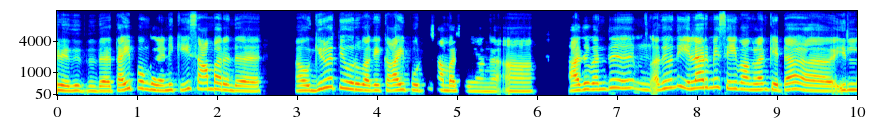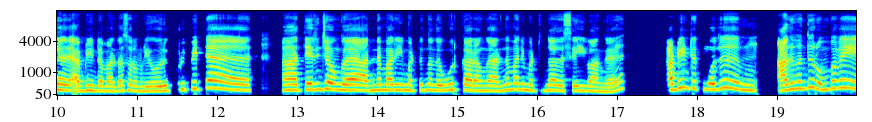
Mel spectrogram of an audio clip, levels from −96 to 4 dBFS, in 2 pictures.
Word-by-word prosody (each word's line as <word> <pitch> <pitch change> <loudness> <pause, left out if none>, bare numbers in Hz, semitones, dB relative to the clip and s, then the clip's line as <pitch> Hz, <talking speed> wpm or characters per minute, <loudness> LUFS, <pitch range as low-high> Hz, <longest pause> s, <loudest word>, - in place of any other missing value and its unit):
கடையாது 210 -1 +3
இந் 200 +1 -11
இந்த 205 - +1 0.2
தை 230 - +6
பொங்கல் 260 -7 +2
அன்னைக்கு, 240 +2 -2 0.2
சாம்பார் 275 -2 +3
அந்த 215 -1 -2 1.0
21 320 -6 +2
வகை 225 0 +2
காய் 230 +3 +4
போட்டு 230 +2 -3
சாம்பார் 215 -3 0
செய்வாங்க. 185 -2 -7 0.2
அ - - -1 0.8
அது 245 +4 +4
வந்து 275 +6 -2 0.5
அது 265 - 0
வந்து 375 +4 -2
எல்லாருமே 340 +4 +5
செய்வாங்களான்னு 265 -3 +1
கேட்டா 245 +2 +3 0.7
இல்ல, 250 +1 0 0.3
அப்டின்ற 210 0 -2
மாரி 195 -1 -3
தான் 215 - -4
சொல்ல 205 - -4
முடியும். 195 +1 -3
ஒரு 205 - +2
குறிப்பிட்ட 270 +3 -5 1.0
அ - - +3 0.2
தெரிஞ்சவங்க 260 -1 +2 0.3
அந்த 225 +3 -3
மாரி 240 0 +1
மட்டும் 230 +2 -7
தான் 235 - -4
அந்த 225 -1 0
ஊர்க்காரவங்க 220 -4 -1
அந்த 230 +5 -4
மாரி 260 -1 -3
மட்டும் 210 0 -10
தான் 230 - 0
அத 210 - -4
செய்வாங்க. 200 -4 -4 0.8
அப்டின் 330 +7 +2
இருக்கும்போது 270 +1 -1 0.7
அது 235 +4 +4
வந்து 300 +4 -3
ரொம்பவே 320 +7 -1
240 Hz, 145 wpm, -24 LUFS, 215-275 Hz, 1.0 s, தை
